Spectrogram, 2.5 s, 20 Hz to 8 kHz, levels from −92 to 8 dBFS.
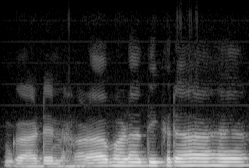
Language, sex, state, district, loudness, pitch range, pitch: Hindi, male, Bihar, Patna, -12 LUFS, 135-165 Hz, 155 Hz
